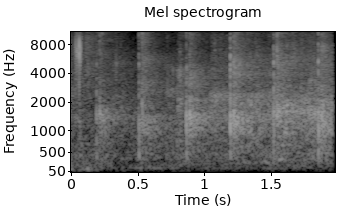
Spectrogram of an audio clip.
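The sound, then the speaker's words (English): A lone audience member claps during a church sermon, giving a steady series of sharp, bright claps at an even pace, fairly faint and with no crowd joining in. “if you're going to clap, go. One person really liked it.”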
